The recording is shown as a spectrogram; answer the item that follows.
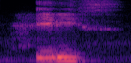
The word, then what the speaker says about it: it is: Así como yo lo digo por palabra it is, lo puedes unir para que la pronunciación sea más fluida. Entonces vas a decir iris, como que si la R es, perdón, como que si la T fuese una R. Entonces dices iris.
